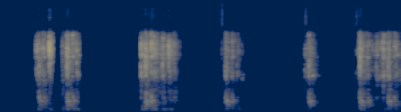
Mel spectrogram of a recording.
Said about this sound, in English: You can hear you typing, Filmic.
